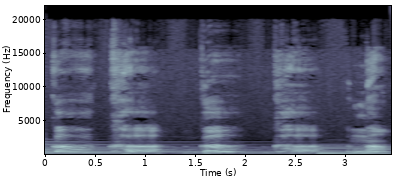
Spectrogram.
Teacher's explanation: जिब्राको पछिल्लो भागले कोमल तालुलाई छोएर उच्चारित हुने वर्णहरू हुन्। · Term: कण्ठ्य वर्ण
